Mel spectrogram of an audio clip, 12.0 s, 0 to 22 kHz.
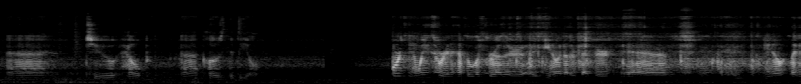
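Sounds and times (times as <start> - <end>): soft noise band: 0.0 - 12.0.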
